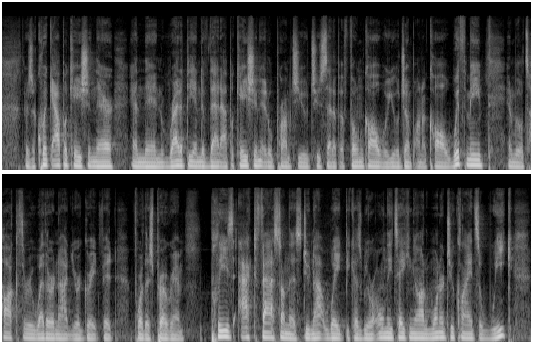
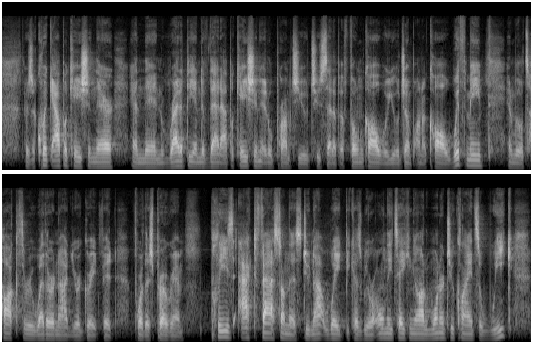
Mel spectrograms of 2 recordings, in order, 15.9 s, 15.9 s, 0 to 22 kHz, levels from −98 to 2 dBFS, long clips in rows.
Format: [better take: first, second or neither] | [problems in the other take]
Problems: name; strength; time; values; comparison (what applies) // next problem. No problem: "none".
first | thin; very; fading below 550 Hz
